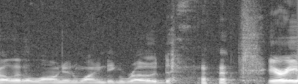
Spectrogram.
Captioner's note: chuckles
